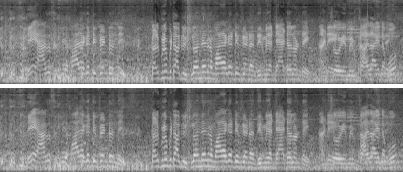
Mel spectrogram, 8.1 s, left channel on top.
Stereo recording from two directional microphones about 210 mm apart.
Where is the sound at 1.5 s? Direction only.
45° right (ahead or behind).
